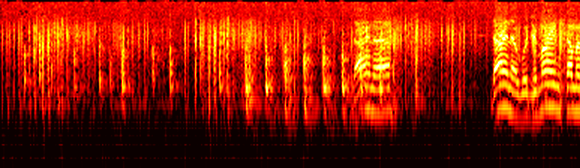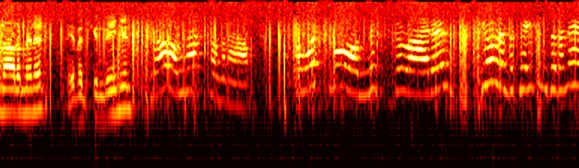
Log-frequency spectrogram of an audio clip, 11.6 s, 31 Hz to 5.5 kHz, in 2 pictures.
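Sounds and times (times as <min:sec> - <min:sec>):
hiss: 0:00.0 - 0:11.5
knocking on a door: 0:02.4 - 0:03.6
speech: 0:03.6 - 0:04.2, 0:04.9 - 0:11.5.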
